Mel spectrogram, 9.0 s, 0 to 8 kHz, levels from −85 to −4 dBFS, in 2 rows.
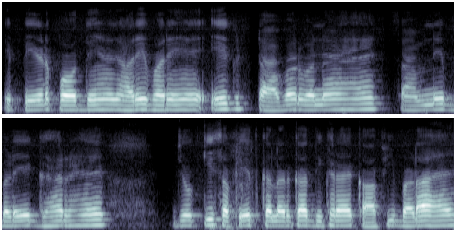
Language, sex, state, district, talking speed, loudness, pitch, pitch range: Hindi, male, Bihar, Saharsa, 160 wpm, -19 LUFS, 135 Hz, 130-140 Hz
